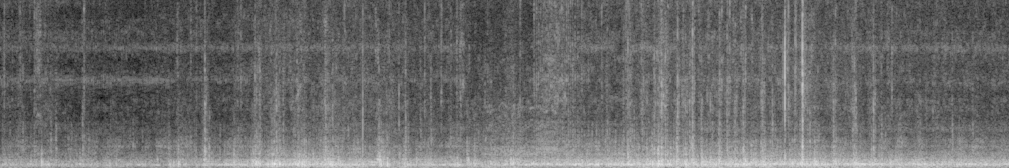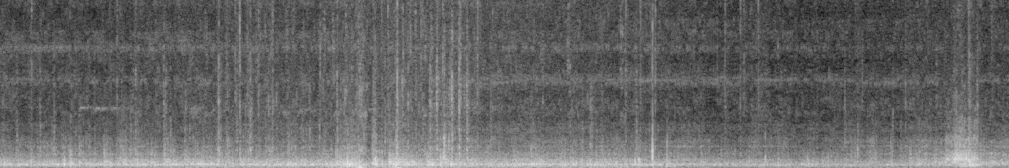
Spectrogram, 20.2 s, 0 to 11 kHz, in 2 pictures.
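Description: E-mountain bike (Radon DEFT 10) riding down a dirt singletrail: tyres rolling over the ground with a steady rumble, the bike rattling and clicking over roots and stones, and a heavier knock about two-thirds of the way through.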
